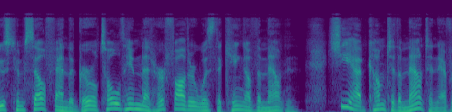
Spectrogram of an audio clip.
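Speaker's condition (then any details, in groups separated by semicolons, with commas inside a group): No condition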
